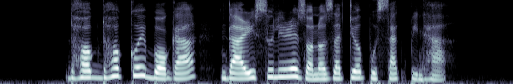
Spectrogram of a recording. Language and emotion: Assamese, neutral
